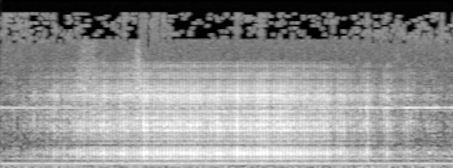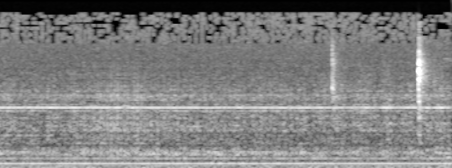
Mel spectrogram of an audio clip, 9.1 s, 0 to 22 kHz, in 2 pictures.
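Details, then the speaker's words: 1930s Canadian Rogers Majestic 4511 tube radio under inspection with a tuned loop antenna aimed at a station: a steady low buzzing hum with a few higher steady tones, independent of volume. Almost certainly weak power supply filtering. "well that hum is really quite distinct independent of the volume almost certainly the power supply filtering is weak in the radio"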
